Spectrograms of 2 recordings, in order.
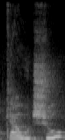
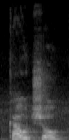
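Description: First: Caoutchouc higher and louder, ending "choo"; French caoutchouc. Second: Caucho said "kaoo-cho", ending in O; Spanish caucho. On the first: Teacher compares with Spanish, French caoutchouc ending "choo". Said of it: "ça ressemble vraiment". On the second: Teacher compares with French, Spanish caucho ending "cho". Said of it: "en espagnol". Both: Shown as a demonstration.

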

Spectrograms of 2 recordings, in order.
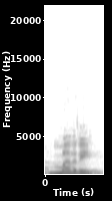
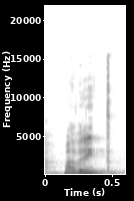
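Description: First: "Madrid" sin nada al final, "Madrí", más bajo y suave; acento del sur. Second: "Madrid" acabado en t seca, "Madrit"; acento barcelonés. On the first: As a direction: di "Madrid" sureño, cortado en la i. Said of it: "sin Z y sin nada". (acento del sur, "Madrid" sin d final) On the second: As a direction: di "Madrid" con t final, a la barcelonesa. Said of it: "con T". (acento de Barcelona, "Madrid" con te final) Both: Shown as a demonstration.

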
